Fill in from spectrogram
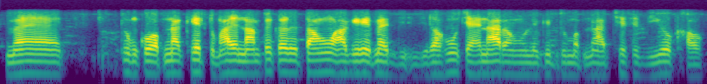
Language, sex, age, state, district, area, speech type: Hindi, male, 30-45, Uttar Pradesh, Sonbhadra, rural, conversation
